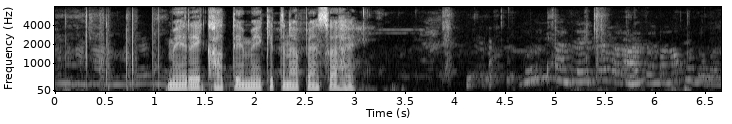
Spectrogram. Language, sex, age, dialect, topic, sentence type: Hindi, male, 18-24, Garhwali, banking, question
